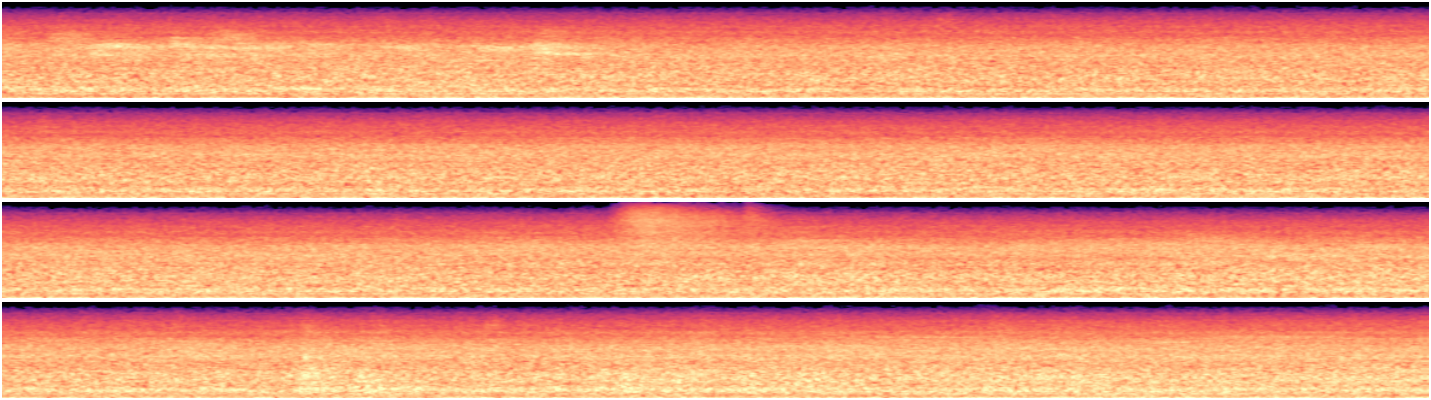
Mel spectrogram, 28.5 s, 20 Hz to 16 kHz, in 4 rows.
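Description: Inside a New York City R62A subway car running on the line: a steady rumble of wheels and traction motors on the track, with a low hum underneath. About two-thirds of the way through there is a short high hiss.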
